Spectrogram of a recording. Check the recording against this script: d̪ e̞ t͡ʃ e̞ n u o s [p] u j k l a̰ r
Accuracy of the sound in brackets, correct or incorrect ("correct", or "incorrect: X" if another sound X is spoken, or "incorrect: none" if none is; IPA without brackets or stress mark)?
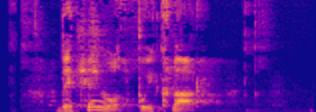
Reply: correct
